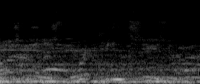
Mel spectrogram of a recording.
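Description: Football TV broadcast audio playing at a low level: a man's voice calling the play over a steady low background.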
